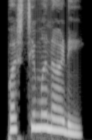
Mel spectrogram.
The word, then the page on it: ಪಶ್ಚಿಮನಾಡಿ: kannada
